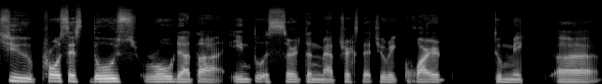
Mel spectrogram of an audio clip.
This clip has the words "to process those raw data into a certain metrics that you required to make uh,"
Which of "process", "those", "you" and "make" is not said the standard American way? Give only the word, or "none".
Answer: those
